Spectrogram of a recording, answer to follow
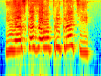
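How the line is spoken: Woman shouting. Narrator (Russian): кричала она

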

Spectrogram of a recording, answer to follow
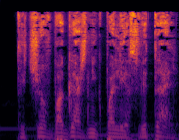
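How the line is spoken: Hissing. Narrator (Russian): прошипел на напарника Михаил

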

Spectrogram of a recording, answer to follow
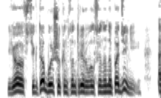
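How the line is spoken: Offended mumbling. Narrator (Russian): обиженно забубнил Влад

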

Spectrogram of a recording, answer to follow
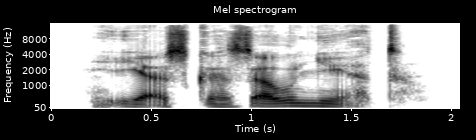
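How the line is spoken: Groaning yet firm. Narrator (Russian): простонал шериф, хотя голос его был тверд

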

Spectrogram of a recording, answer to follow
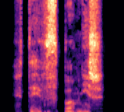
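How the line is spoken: Old man's quiet whisper. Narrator (Russian): прошептал дед, не узнавая свой собственный тихий голос

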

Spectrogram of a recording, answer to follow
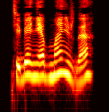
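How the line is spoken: Scoffing. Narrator (Russian): хмыкнул Денис

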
